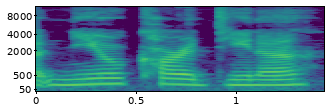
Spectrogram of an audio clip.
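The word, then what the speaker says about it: Neocaridina: serendipity on dorado for Neocardinia uh neocaradina that's how you say it yeah apparently it's the name of these like multicolored shrimp.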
